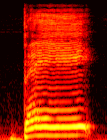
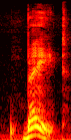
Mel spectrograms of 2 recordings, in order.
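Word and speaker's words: بيت: Sukoon means don't pronounce it, but give it some value anyway. This is bait. Bait, house.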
